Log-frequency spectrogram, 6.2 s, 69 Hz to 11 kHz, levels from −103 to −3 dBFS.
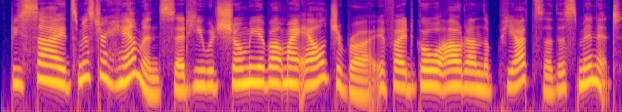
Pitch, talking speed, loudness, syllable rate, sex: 235 Hz, 195 wpm, -17 LUFS, 4.8 syllables/s, female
